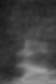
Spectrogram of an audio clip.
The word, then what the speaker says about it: राम: दिखाई देती है कि उच्चारण में अंक के अकार का लोक होने लगा यानि हम रामा ऐसा उच्चारण करके कैसे उच्चारण करने लगे राम कि यह मैंने लिखा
